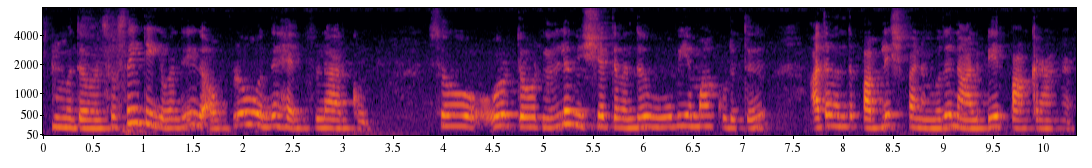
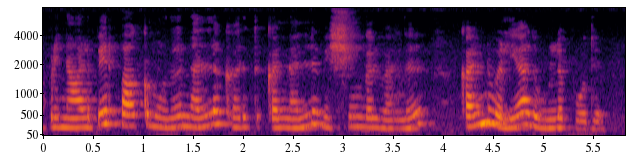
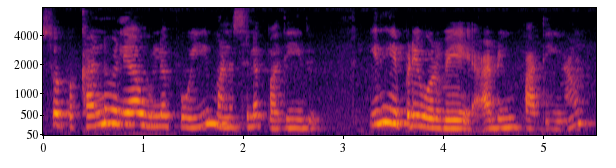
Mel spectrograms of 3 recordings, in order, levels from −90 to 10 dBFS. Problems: background sounds at intervals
